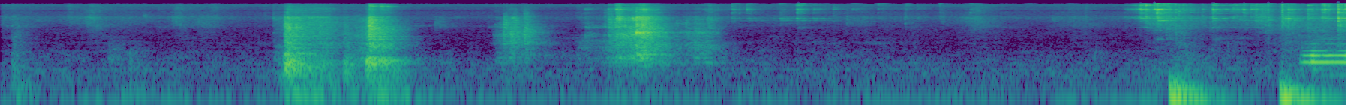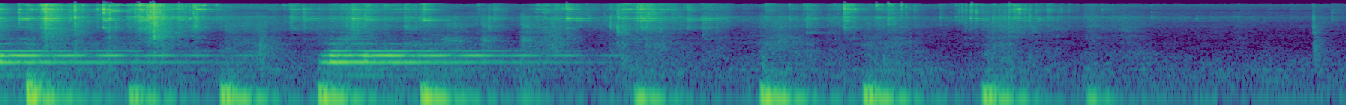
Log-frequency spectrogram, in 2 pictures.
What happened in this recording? I walked to my key drawer, opened it and grabbed my keys. I then began walking toward my phone with my keys, where my phone rang twice as my keys were jingling as I walked.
